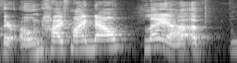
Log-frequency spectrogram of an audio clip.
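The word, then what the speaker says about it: Leah: Leia, they say it like Leia in the movies.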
